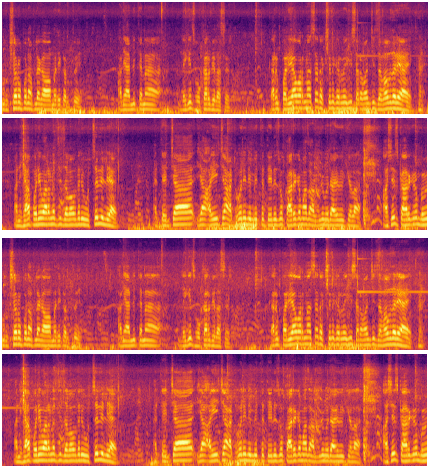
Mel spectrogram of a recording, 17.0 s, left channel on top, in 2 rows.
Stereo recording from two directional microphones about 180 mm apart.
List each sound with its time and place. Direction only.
0.2 s speech: 5° left (ahead or behind)
15.7 s throat clearing: 60° right (ahead or behind)
16.1 s speech: 10° left (ahead or behind)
